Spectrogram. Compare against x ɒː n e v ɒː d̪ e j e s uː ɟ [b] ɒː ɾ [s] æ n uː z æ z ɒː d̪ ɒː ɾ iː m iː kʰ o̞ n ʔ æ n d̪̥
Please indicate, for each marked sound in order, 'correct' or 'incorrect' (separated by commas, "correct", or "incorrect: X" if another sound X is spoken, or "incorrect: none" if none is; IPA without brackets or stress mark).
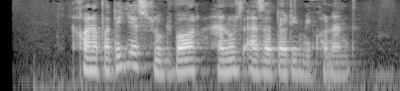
incorrect: v, incorrect: h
